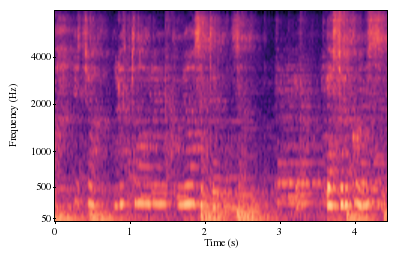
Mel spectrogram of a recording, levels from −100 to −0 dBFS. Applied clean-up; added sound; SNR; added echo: none; none; none; reverberation time 0.7 s.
